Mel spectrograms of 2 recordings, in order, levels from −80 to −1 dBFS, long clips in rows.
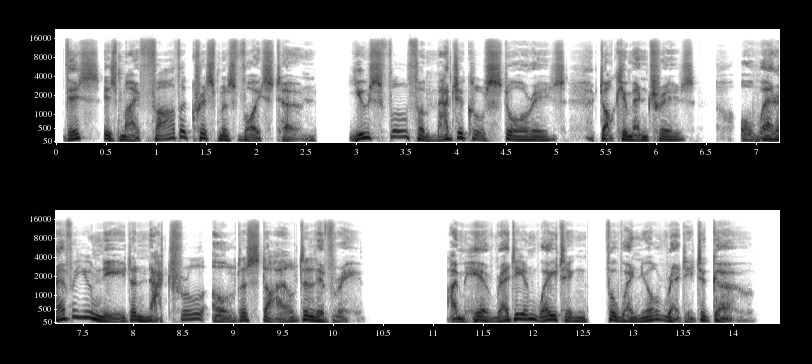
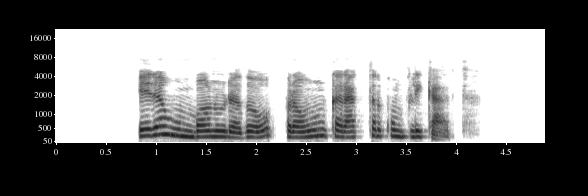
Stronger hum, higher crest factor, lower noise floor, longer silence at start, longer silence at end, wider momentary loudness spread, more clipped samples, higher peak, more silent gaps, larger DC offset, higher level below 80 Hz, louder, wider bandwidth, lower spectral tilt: neither; about the same, 14 dB vs 16 dB; about the same, under -90 dBFS vs under -90 dBFS; second, 0.1 s vs 0.85 s; second, 0.25 s vs 0.95 s; first, 10 LU vs 6 LU; neither; about the same, -2 dBFS vs -2 dBFS; second, none vs 2.21-2.29 s; neither; first, -38 dBFS vs -64 dBFS; about the same, -15 LUFS vs -17 LUFS; first, 16 kHz vs 5.6 kHz; second, -5 dB/octave vs -8.5 dB/octave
